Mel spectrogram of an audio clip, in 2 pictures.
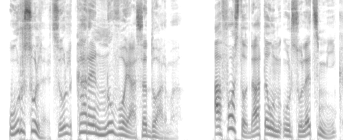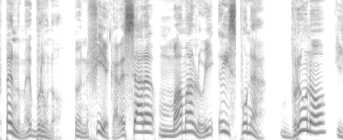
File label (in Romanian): poveste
